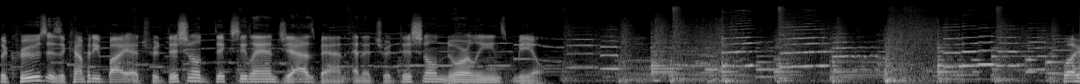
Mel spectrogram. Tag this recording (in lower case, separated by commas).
music, speech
